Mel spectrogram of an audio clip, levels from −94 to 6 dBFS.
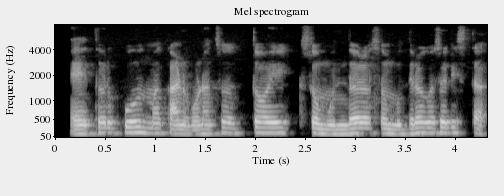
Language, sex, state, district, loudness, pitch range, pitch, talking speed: Konkani, male, Goa, North and South Goa, -18 LUFS, 120-140 Hz, 135 Hz, 150 wpm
